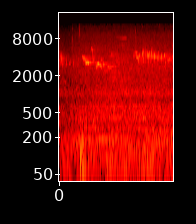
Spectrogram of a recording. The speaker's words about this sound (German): Hello, du hörst es bestimmt schon im Hintergrund. Zwitschern die Vögel. Ähm, ich glaube, man hört bestimmt auch ein Motorrad. Ähm, man hört die, die Äste im Wind rauschen.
